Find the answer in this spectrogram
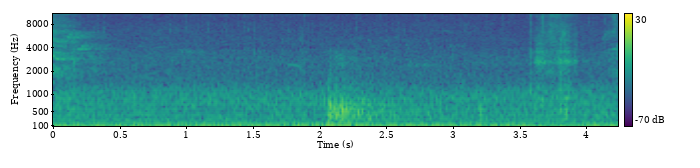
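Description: Spinning reel being cranked to retrieve an inline spinner: a low steady whir, with a short rustle about two seconds in and a few light clicks near the end.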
